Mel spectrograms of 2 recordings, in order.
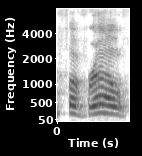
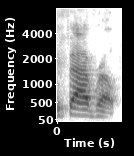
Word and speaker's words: Favreau: Dude, Jon Favreau fucking yes, I'm pronouncing it like an asshole on purpose. Is that how it's pronounced? Maybe. No, it's definitely Favreau.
